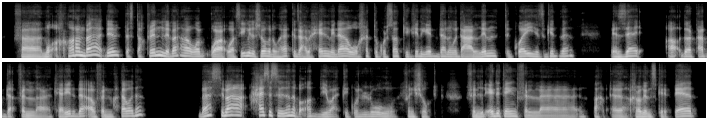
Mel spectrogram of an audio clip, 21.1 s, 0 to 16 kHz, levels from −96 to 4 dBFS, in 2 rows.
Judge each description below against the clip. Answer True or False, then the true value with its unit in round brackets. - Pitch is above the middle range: False (140 Hz)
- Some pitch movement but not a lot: False (6.1 semitones)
